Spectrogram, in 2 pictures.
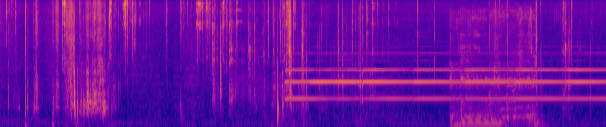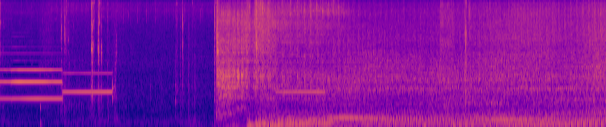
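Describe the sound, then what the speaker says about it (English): A Ford Triton truck engine cranks briefly, then catches and settles into a loud, steady idle close by, with clicks and a few electronic tones before the start. "let's go ahead and start the truck and see how it runs"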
